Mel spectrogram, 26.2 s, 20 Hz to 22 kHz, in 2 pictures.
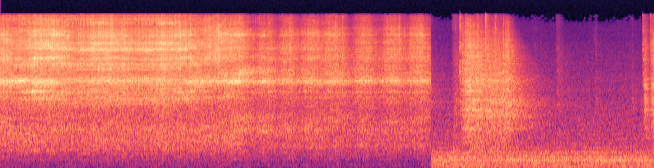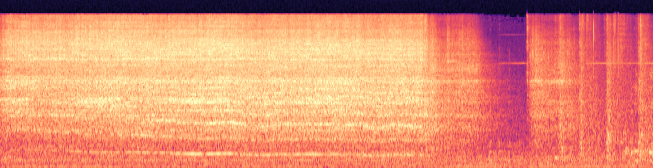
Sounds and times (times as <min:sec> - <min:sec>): Inside, large room or hall: 0:00.0 - 0:10.9, 0:12.9 - 0:26.1.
